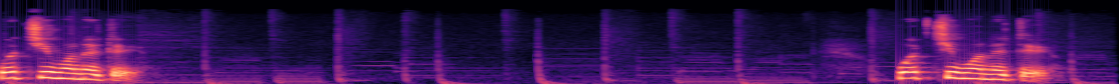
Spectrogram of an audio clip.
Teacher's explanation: can you hear the intonation at the end of that question? It goes down.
